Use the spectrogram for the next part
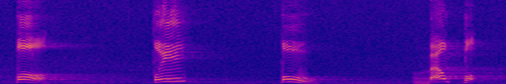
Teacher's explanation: To diucapkan dengan menyentuhkan ujung lidah dengan gusi-gusi dua gigi seri bagian atas. Sifat yang dimiliki oleh huruf to yang mesti nampak ketika kita ucapkan adalah sifat al-isti'la dan sifat al-itbaq.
